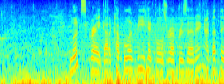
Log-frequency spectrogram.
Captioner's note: children chattering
